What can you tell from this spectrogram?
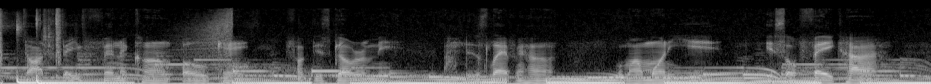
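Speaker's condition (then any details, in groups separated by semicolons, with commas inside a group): No condition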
